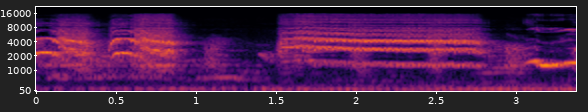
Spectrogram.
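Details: Chinese hwamei calling energetically, a recording meant to provoke rival birds; harsh, raspy bursts followed by a long, buzzy, steady tone lasting over a second, then a brief whistle.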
